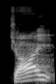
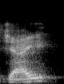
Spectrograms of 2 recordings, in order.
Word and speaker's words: Jai: said that I am happy without Hobbes defensively jai jai jai field had a it's Jay what flew into it no it's Jay it is Jay it's spell joy but it's pronounced Jay spoiler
